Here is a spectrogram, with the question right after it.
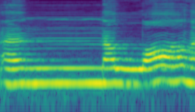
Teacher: نون مشدد میں ہمیشہ غنہ ہوتا ہے، یہاں پر غنہ کر کے پڑھیں گے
